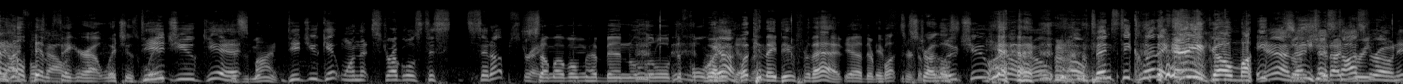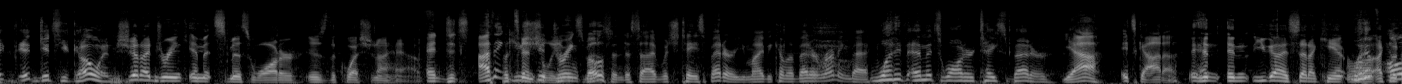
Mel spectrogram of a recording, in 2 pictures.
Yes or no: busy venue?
yes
